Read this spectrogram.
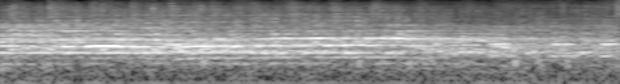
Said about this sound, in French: ces concerts euh, de casseroles aux fenêtres euh, des quartiers de la classe moyenne, la nuit tombée, on les entend dès que Bolsonaro s'exprime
